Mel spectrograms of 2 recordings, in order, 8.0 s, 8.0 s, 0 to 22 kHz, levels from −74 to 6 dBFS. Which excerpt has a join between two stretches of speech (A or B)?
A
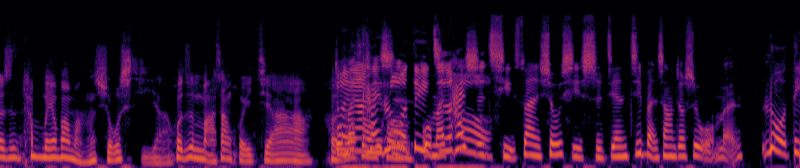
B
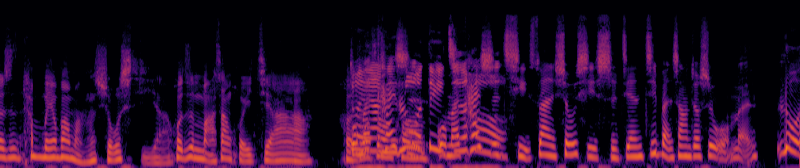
A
